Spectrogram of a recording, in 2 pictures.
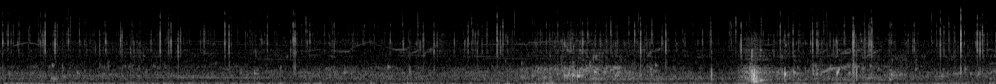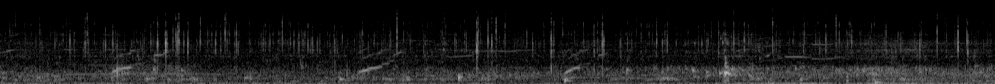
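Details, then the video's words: Whales singing underwater in late whale season off Kihei, Maui, north of Kam 3 beach, March 15, 2016, recorded by a snorkeler's GoPro Hero 3+ Black: faint drawn-out moans and short rising tones beneath constant crackling clicks and sloshing water. "Whale and Dolphin Sounds"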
